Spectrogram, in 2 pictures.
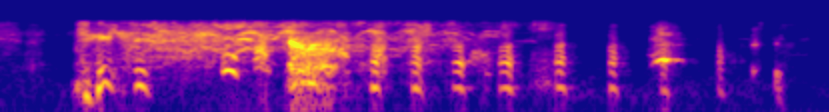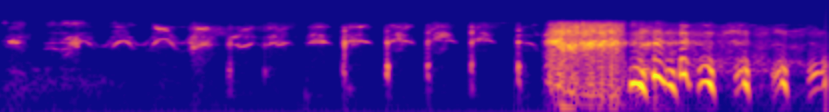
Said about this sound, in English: Oh, someone's clearing her throat.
